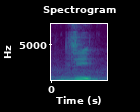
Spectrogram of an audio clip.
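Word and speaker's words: ji (時): É ji.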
